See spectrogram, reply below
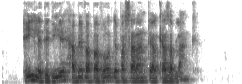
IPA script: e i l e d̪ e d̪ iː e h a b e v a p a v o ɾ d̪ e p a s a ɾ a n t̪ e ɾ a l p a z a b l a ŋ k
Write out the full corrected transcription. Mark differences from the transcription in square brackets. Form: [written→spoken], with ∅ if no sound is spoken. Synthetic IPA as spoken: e i l e d̪ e d̪ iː e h a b e v a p a v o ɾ d̪ e p a s a ɾ a n t̪ e [ɾ→∅] a l [p→k] a z a b l a ŋ k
